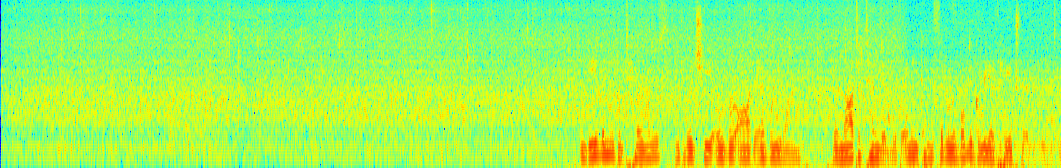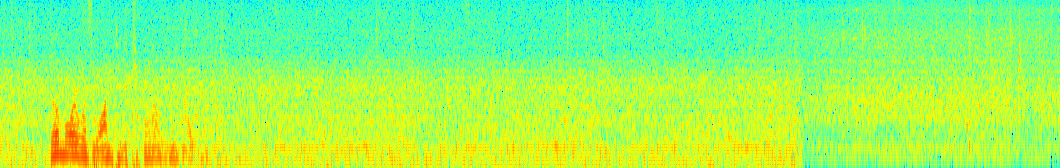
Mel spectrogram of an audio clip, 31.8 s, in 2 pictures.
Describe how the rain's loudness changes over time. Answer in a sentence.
The loudness of the rain stays about the same.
